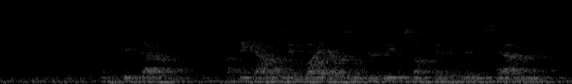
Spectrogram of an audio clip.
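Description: A man reads aloud calmly in a large echoing hall.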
